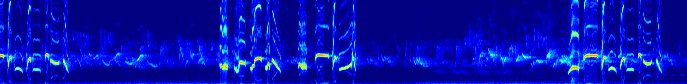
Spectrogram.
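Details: Forest oriental magpie-robin lure sound meant for training other birds. Three loud bursts of fast whistles, slurred rising notes and chips recur every four to five seconds, with soft twittering chatter filling the gaps.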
